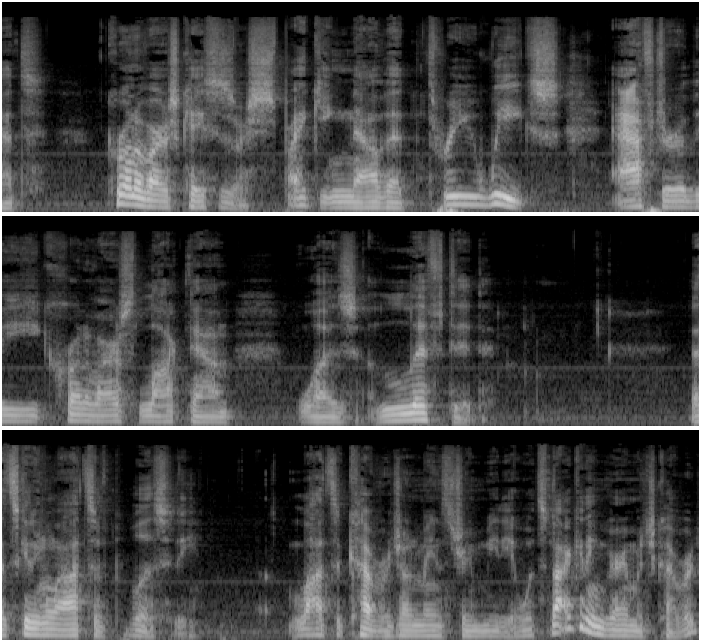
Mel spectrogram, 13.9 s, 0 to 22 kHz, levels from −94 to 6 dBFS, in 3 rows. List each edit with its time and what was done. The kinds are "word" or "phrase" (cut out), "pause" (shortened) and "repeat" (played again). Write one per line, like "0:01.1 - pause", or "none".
none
